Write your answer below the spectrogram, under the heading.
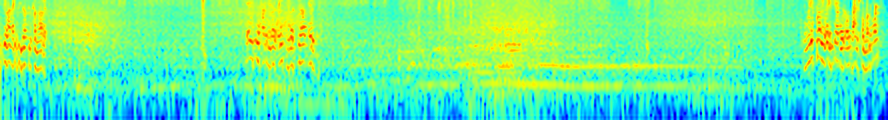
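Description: Handheld wire brush scrubbing a car's brake rotor and caliper, metal bristles scraping on metal in three short bursts of quick strokes: near the start, about two and a half seconds in, and near the end. This is cleaning off dirt before the caliper is sanded and painted. A faint steady engine-like hum runs under it through the middle.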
